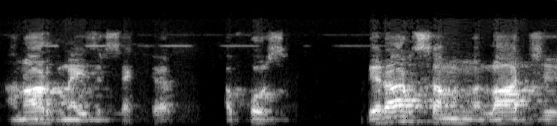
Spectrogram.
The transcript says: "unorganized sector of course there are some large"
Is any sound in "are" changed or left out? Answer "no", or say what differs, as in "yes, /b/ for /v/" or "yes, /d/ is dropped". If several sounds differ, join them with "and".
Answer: no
